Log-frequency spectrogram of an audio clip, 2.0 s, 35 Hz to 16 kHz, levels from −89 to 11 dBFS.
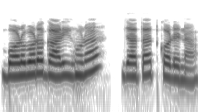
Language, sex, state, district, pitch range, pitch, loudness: Bengali, female, West Bengal, Jhargram, 245-275 Hz, 250 Hz, -19 LUFS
